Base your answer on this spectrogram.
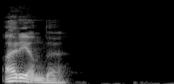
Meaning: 1. lease, rent 2. leasehold
- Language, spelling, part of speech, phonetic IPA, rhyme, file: Russian, аренда, noun, [ɐˈrʲendə], -endə, Ru-аренда.ogg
